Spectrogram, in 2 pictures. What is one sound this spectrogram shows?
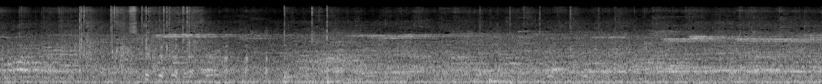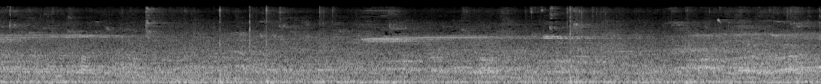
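A volleyball is served and hit with sharp slaps.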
